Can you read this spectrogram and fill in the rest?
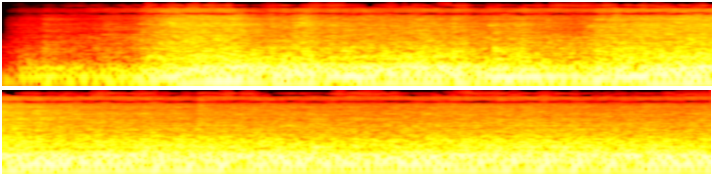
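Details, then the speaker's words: Lincoln Mark VII's first start after over three years sitting, with a new starter, running on starting fluid with the fuel pump fuse pulled: it catches quickly into a strong, steady low rumble with all cylinders firing. Ignition is good. "well the good news is is we know ape will run on starting fluid i pulled the fuse for the fuel pump so it's not pumping the three-year-old gas through the system"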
